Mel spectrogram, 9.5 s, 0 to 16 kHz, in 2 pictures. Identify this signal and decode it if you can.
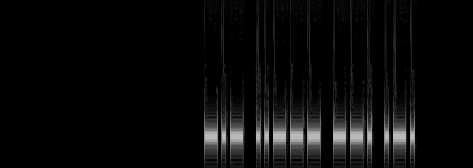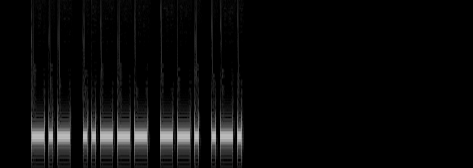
Morse code, heard as a keyed tone, about 28 wpm, 700 Hz. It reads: K2GR K2GR
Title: USA Call Signs - 4 Characters - Repeated 2x - 28wpm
